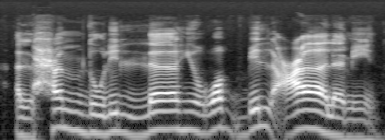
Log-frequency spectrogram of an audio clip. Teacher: الحمد نہیں ہے بلکہ الحمد۔ حا اور عین دونوں وسط حلق سے ادا ہوں گے، حلق کا درمیانہ حصہ۔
